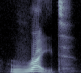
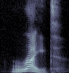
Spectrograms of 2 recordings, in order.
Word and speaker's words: right: Right. Say it. Right. The W is silent.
